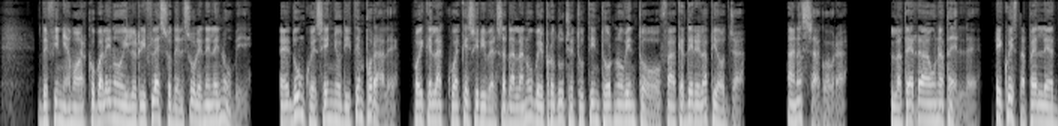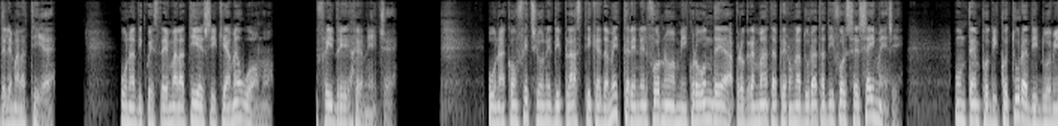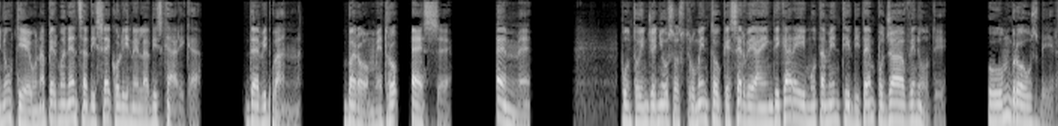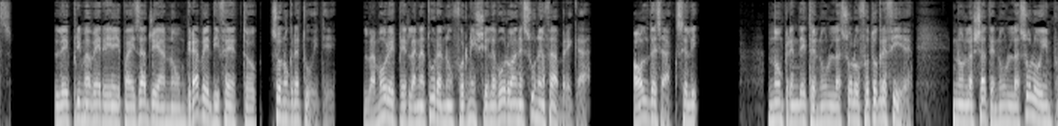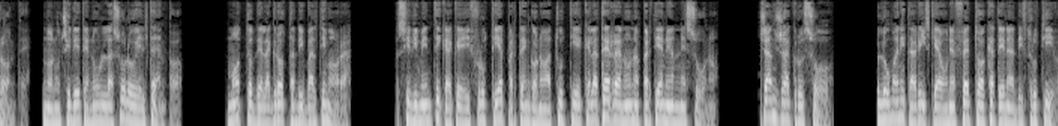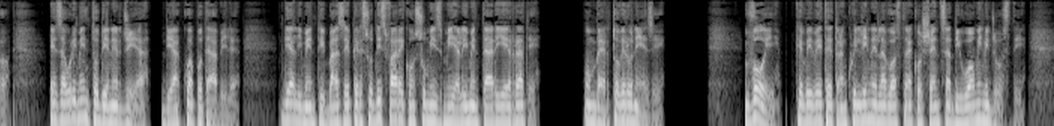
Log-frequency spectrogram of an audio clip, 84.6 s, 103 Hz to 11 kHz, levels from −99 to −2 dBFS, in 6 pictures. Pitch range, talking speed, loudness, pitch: 100-120 Hz, 140 wpm, -24 LUFS, 110 Hz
